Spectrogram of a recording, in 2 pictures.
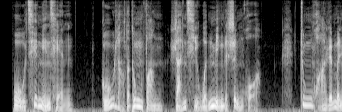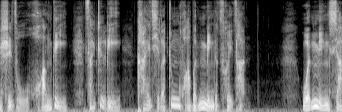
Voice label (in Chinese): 宣传片; 少林大会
